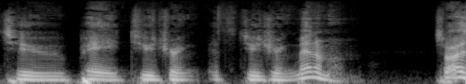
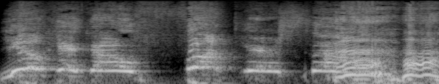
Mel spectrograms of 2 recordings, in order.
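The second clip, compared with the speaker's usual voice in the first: put-on screaming, higher pitch. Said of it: "screamed at me".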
